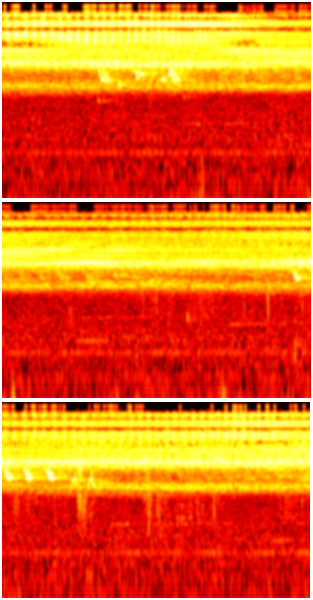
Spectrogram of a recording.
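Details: Dry-season cicada chorus in dry dipterocarp forest, a continuous hissing high drone with rapid throbbing pulses, broken by short clusters of small bird chirps near the start and again around nine to ten seconds, plus faint ticks.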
